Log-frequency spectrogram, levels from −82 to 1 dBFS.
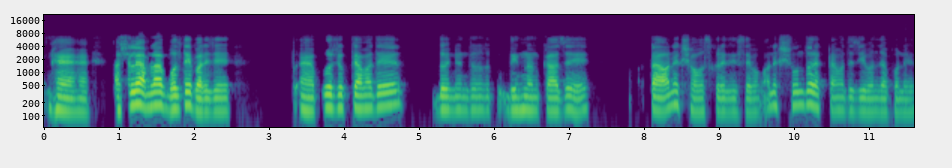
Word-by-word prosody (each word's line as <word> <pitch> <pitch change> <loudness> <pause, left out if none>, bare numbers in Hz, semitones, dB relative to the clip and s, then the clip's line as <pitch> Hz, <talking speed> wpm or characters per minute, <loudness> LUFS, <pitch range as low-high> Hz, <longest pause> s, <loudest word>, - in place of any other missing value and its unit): হ্যাঁ, 135 -3 +5
হ্যাঁ। 125 -1 -3 0.4
আসলে 175 +7 +5
আমরা 165 +3 +5 0.2
বলতেই 145 +5 +4
পারি 125 0 +5
যে 130 - +1 1.1
এ্যা 140 - +2 0.2
প্রযুক্তি 155 0 0
আমাদের 155 +3 +1 0.7
দৈনন্দিন 135 0 -4
কাজে 130 +2 0 0.9
একটা 140 - +1 0.2
অনেক 180 +3 -2
সহজ 125 -2 -5
করে 125 -1 -3
দিয়েছে 125 0 -10
এবং 125 +1 -8
অনেক 170 0 -4
সুন্দর 180 +1 -1
একটা - - -12
আমাদের 130 0 -7
জীবনযাপনের 125 -1 -6
135 Hz, 120 wpm, -20 LUFS, 125-150 Hz, 1.1 s, হ্যাঁ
